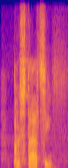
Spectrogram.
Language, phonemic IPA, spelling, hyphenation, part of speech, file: Dutch, /prɛsˈtaː.(t)si/, prestatie, pres‧ta‧tie, noun, Nl-prestatie.ogg
- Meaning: 1. feat, accomplishment, achievement 2. performance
